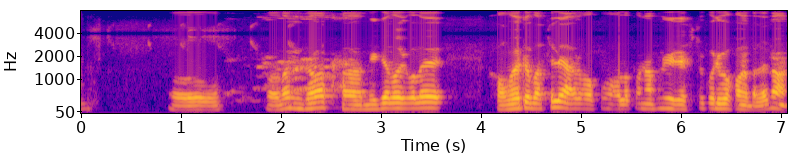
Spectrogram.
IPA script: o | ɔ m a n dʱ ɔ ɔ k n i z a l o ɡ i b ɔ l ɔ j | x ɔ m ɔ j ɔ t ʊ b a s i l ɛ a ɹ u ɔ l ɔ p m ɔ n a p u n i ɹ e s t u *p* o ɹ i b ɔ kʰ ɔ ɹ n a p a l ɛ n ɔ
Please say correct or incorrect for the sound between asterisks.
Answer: incorrect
